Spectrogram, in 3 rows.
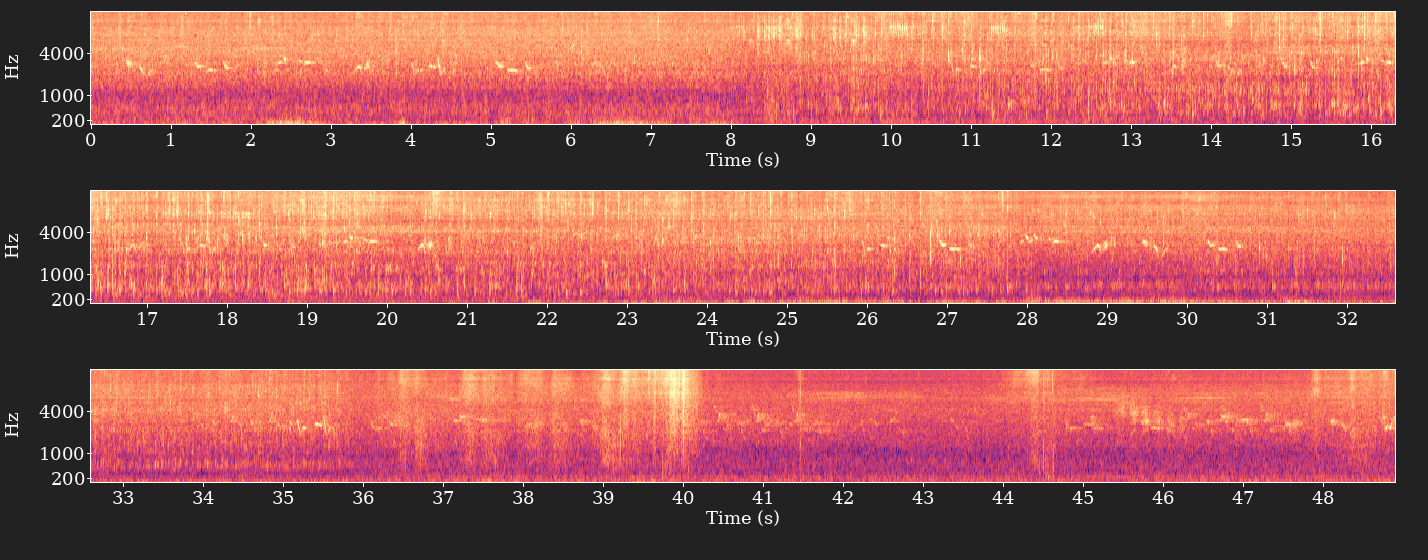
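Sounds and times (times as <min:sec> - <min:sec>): wind rumble on microphone: 0:00.0 - 0:08.4, 0:20.3 - 0:40.2, 0:46.3 - 0:48.9
birds chirping: 0:00.0 - 0:24.8, 0:32.9 - 0:43.8, 0:44.4 - 0:48.9
water trickling: 0:00.0 - 0:40.2, 0:47.0 - 0:48.9.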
